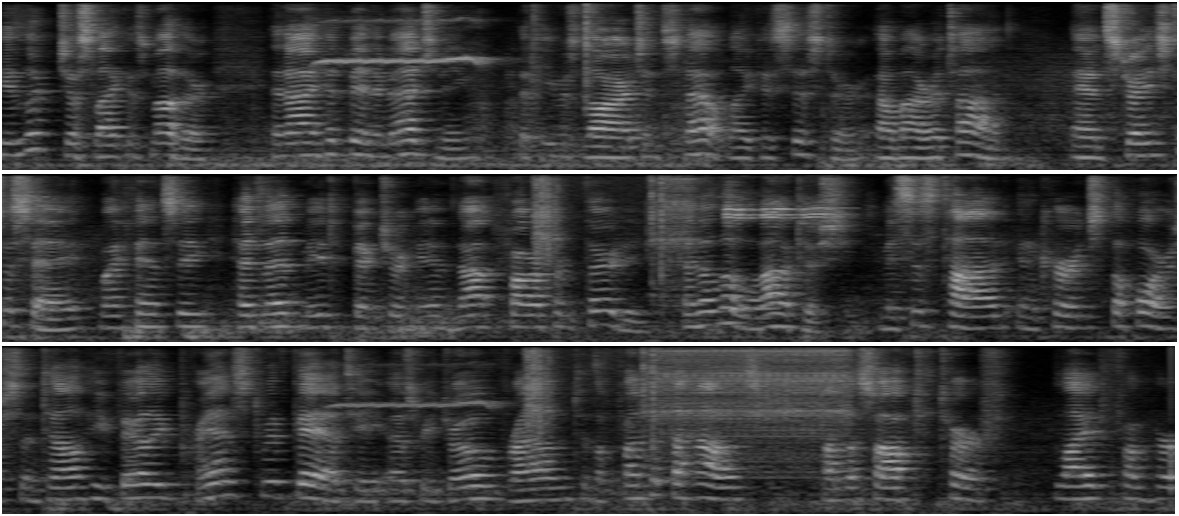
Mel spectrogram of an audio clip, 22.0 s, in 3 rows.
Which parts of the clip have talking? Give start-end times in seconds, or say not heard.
0.0-21.9.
